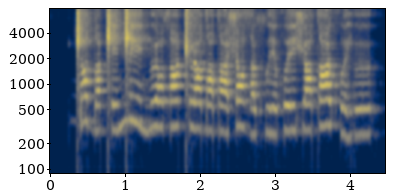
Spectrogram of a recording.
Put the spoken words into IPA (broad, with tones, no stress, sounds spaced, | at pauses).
ɡ͡ǁ ə˥˩ dˤ ɘ˩ ǁ e˩˥ ŋ͡ǁ eː˥˩ ŋ ɵː˥˩ sˤ ɘː˥ ǁ ɵː˧ dˤ o˩ tˤ o˩ ʃ ɒ˥˩ zˤ ɘ˩ sʷ eː˩ χʷ eː˧ ʃ ɵː˧ tˤ eː˥ χʷ ɘ˩ j ɵː˧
